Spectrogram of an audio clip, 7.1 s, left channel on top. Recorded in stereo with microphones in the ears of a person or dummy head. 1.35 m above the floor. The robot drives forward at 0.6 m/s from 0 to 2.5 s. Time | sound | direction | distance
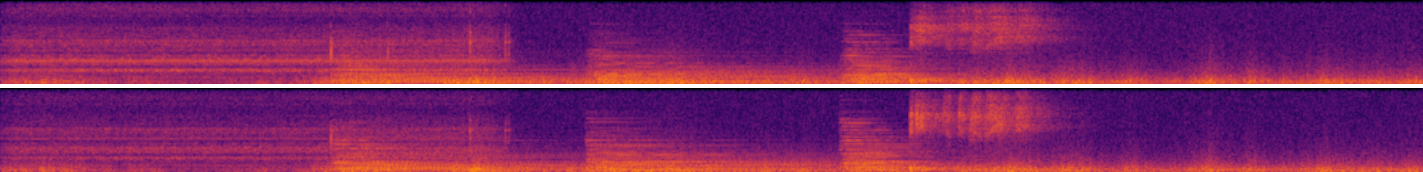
1.6 | a piano | 70° right (ahead or behind) | 4 m
4.5 | writing | 25° right (ahead or behind) | 1.8 m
